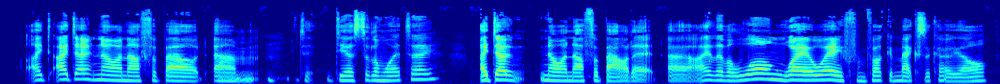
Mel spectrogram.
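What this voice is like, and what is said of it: Noticeable non-Mexican regional accent. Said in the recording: “In case the accent wasn't a clue.”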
